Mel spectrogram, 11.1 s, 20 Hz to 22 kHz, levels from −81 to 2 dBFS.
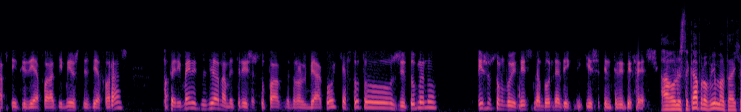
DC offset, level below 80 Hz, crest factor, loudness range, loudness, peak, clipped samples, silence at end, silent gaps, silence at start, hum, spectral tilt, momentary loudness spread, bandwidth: under 0.1%; -76 dBFS; 20 dB; 4 LU; -32 LUFS; -12 dBFS; under 0.1%; 0.05 s; none; 0 s; none; -7 dB/octave; 9 LU; 13.5 kHz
